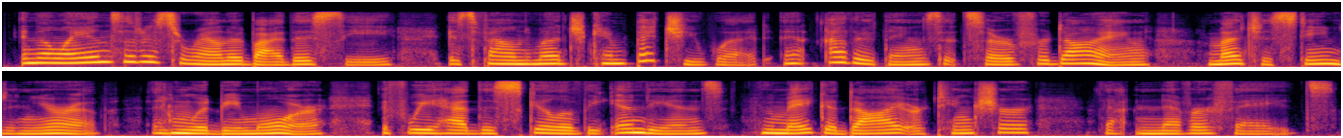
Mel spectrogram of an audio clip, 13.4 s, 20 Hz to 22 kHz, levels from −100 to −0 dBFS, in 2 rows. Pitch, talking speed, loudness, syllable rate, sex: 210 Hz, 205 wpm, -16 LUFS, 5.4 syllables/s, female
